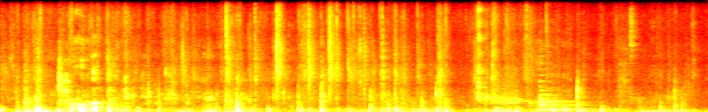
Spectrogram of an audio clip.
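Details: Labrador Retriever puppies, six and eight weeks old, at the Kloster Marienthal breeding kennel, indoors; brief high rising whines early on and a drawn-out harmonic whine near the end, amid constant scratching, pattering paws and thumps.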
